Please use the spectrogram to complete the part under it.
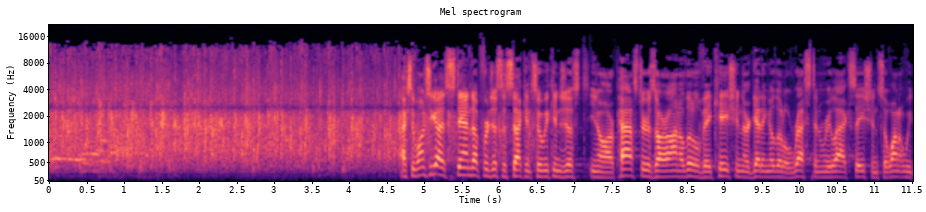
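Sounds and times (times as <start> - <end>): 
large crowd applauding: 0.0 - 6.8
speech: 4.7 - 11.5.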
